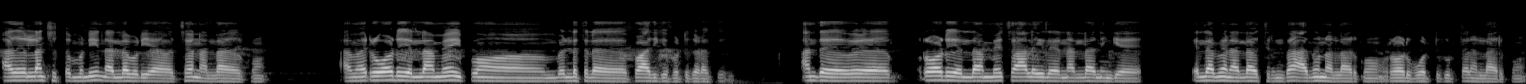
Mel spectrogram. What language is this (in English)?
Tamil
